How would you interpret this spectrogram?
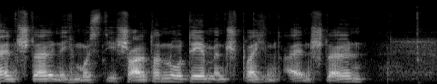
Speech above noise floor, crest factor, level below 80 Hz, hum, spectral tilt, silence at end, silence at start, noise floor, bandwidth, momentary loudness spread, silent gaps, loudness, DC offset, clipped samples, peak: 22 dB; 20 dB; -76 dBFS; none; -3.5 dB/octave; 0 s; 0 s; -44 dBFS; 14 kHz; 10 LU; none; -22 LUFS; under 0.1%; under 0.1%; -2 dBFS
